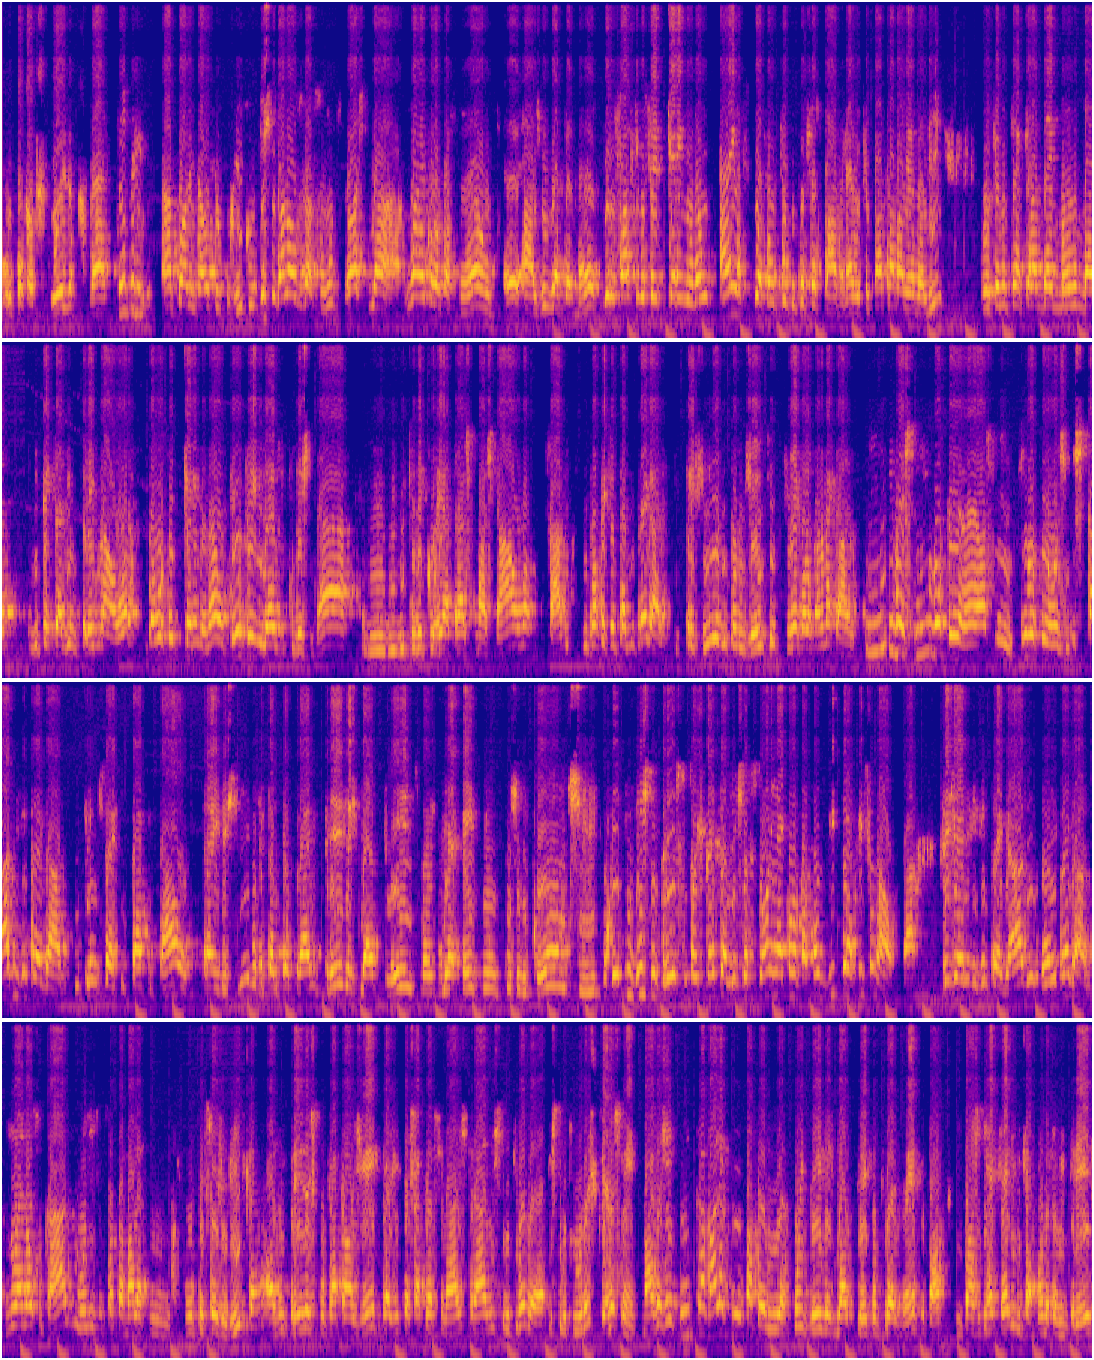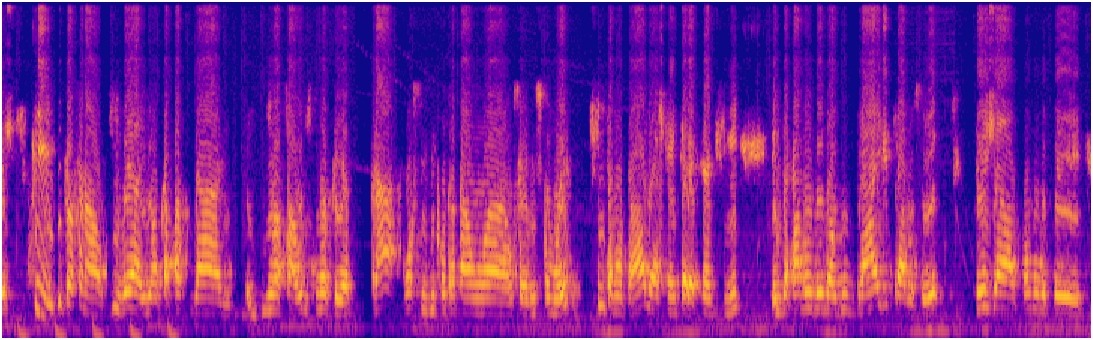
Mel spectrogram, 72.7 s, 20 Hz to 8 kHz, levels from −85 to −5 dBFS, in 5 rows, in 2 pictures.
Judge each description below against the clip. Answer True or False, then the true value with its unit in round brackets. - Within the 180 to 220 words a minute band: True (185 wpm)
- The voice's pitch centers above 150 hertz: True (190 Hz)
